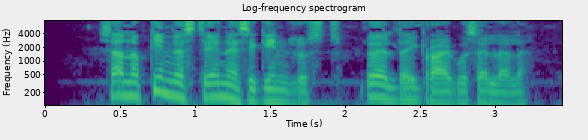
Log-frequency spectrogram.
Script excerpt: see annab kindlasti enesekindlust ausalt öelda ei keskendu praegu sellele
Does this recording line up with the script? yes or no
no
